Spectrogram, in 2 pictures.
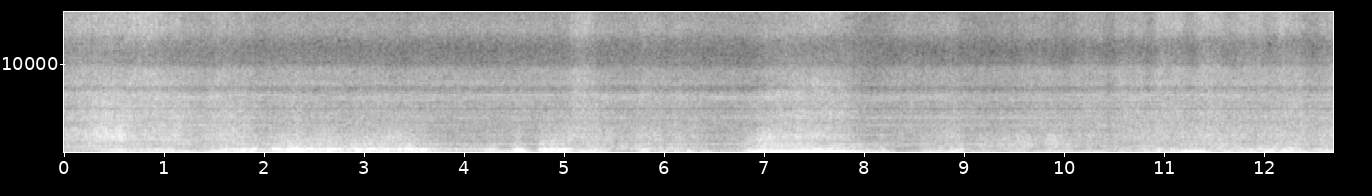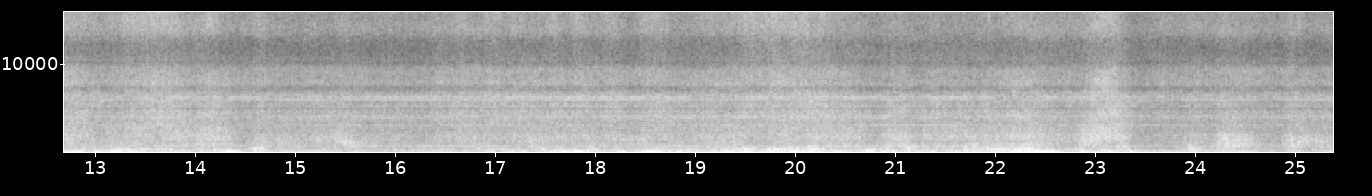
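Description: A pressure washer sprays car rims during exterior detailing, its motor holding a loud steady hum under a continuous hiss of water, with slight surges in pitch and no talk.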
